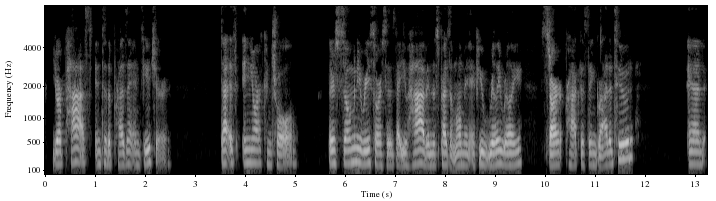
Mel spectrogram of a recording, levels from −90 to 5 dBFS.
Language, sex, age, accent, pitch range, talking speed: English, female, 20-39, American, 160-185 Hz, 140 wpm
